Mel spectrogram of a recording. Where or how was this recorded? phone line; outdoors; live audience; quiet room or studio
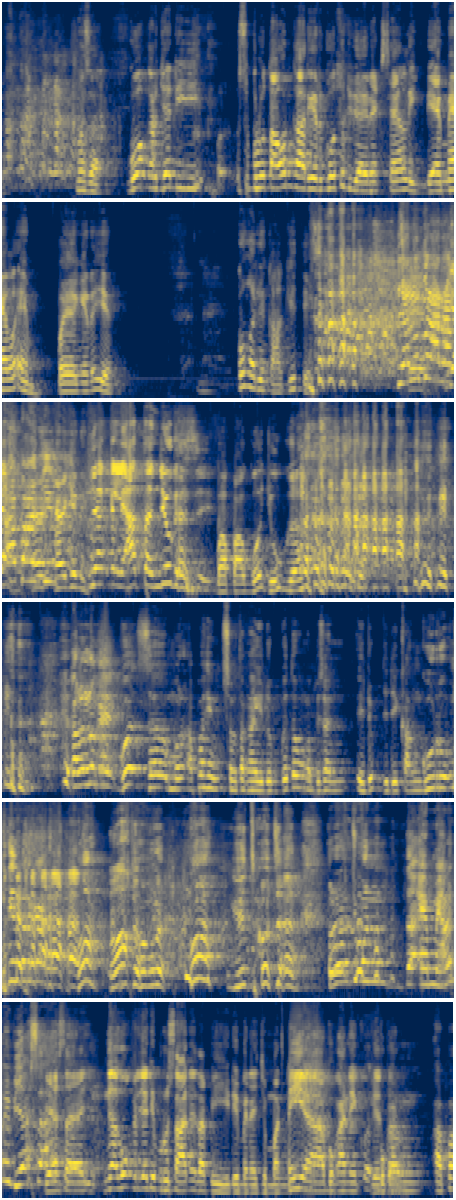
live audience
